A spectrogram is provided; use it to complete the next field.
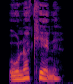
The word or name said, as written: UNDERKEND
